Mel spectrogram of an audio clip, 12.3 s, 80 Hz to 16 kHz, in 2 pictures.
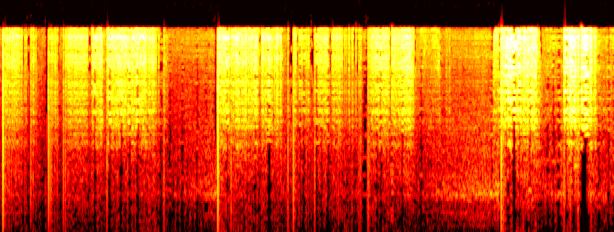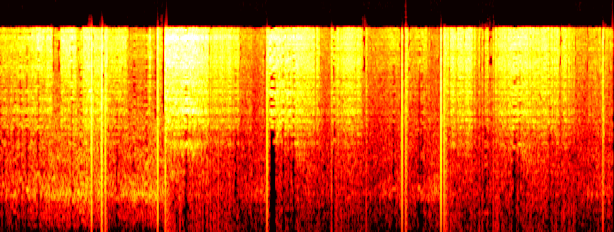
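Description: High-voltage arc drawn from a flyback transformer driven by a single MJE13009 transistor, hissing and crackling in uneven spells with sharp clicks between.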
